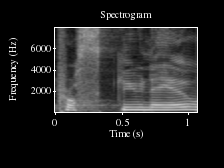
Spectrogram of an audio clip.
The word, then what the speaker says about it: proskuneo: I think you pronounce it proskuneo or something. Yes. Oh, I've got a tick from the Greek teacher there.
